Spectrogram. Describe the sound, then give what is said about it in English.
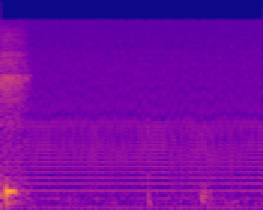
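A phone call's ringing tone sounds as a steady, faint electronic drone, heard alone with no one talking, after a brief soft click at the start. “I kind of want to call Fresco because I heard he was here. Call him up. Let's see if he answers.”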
